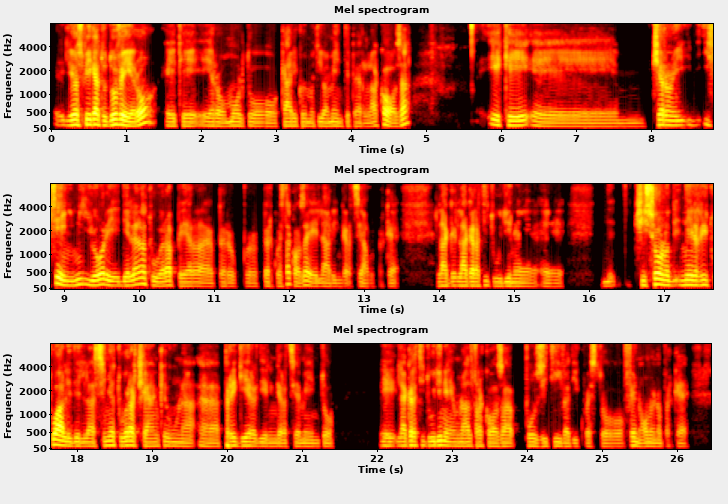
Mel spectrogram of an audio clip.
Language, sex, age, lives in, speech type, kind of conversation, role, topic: Italian, male, 50-54, Italy, conversation, podcast, guest, Quali sono le tradizioni della tua famiglia?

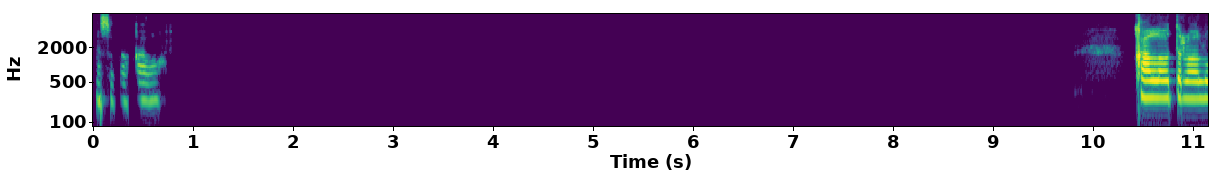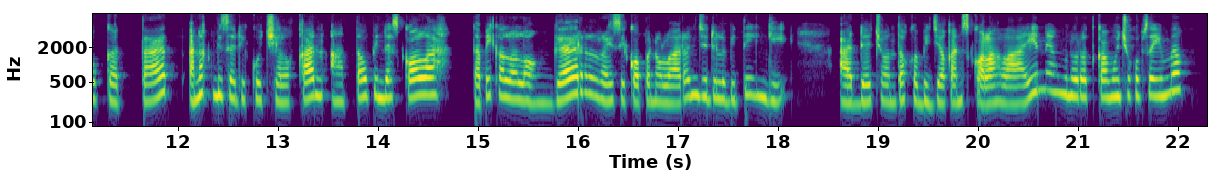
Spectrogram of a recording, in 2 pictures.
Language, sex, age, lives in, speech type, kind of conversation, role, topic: Indonesian, female, 30-34, Indonesia, read, expert-assistant, asker, Bagaimana perasaanmu tentang aturan wajib vaksinasi? Apakah itu adil untuk semua orang?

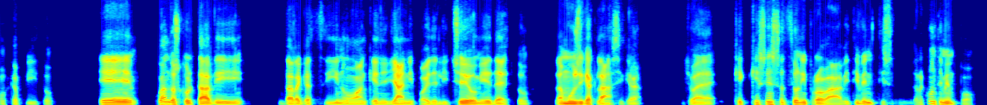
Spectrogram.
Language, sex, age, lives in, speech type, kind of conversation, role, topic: Italian, male, 55-59, Italy, conversation, podcast, host, Come è cambiato il tuo gusto musicale negli anni?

